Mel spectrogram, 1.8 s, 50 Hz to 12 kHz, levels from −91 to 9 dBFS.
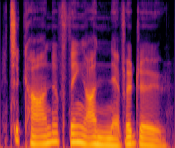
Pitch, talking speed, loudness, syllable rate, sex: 120 Hz, 275 wpm, -14 LUFS, 5.6 syllables/s, male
